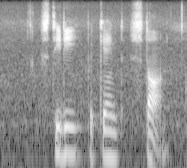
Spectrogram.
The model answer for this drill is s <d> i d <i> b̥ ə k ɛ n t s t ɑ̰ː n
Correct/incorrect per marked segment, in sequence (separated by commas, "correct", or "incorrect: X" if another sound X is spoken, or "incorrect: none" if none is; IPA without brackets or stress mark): incorrect: t, correct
